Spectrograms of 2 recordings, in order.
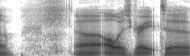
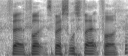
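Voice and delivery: a hint of a barking drill sergeant; higher, louder sergeant taunt; sergeant major voice; 6 semitones higher, 4 dB louder than usual. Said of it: "my sergeant major looked at me and he's like".

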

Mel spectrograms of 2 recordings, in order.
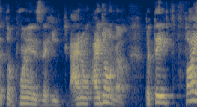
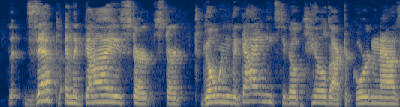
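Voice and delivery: ordinary talk, nothing marked

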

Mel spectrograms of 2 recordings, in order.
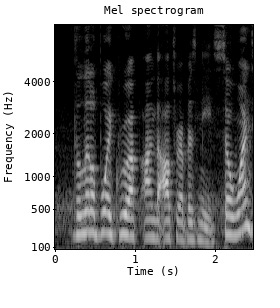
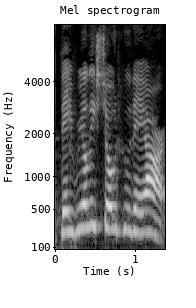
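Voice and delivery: normal talking voice

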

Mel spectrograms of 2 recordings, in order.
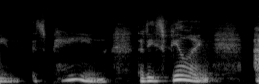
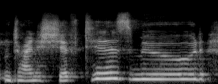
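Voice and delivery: normal talking voice

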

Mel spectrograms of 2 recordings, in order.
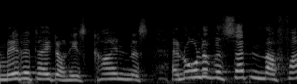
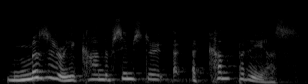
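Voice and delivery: usual speaking voice

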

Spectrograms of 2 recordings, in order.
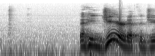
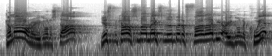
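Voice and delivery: loud, raised-pitch challenge from the pulpit; challenging preaching; 11 semitones higher, 9 dB louder, faster than usual. Real, not acted. Preacher daring the congregation not to quit, challenging. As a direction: push them hard, like a fired-up preacher.

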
